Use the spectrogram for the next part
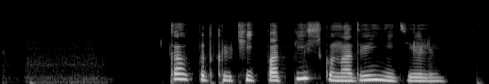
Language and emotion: Russian, neutral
